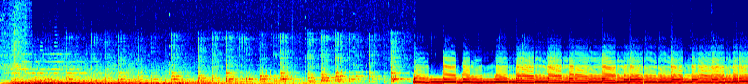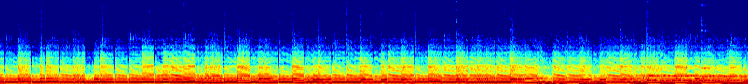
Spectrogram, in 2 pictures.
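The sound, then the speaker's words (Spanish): A loud song with heavily processed, distorted instruments. A hazy, effects-laden opening gives way after about eight seconds to a full, dense arrangement with steady pulsing bass. No voices speak over it. “Así que vamos a escuchar un tema que me encanta y que cita a alguien más.”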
